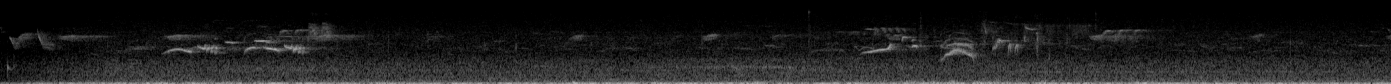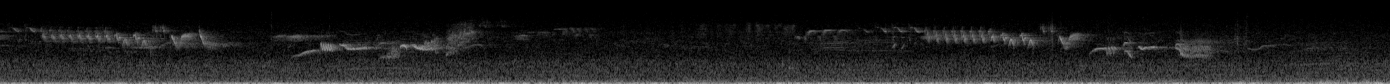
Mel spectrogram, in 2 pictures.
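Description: A songbird singing short phrases every few seconds, some with fast trills, over a steady low rumble of background noise.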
